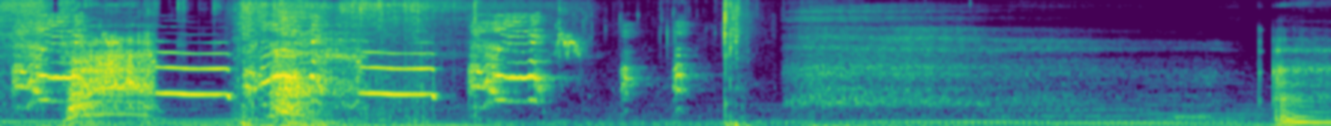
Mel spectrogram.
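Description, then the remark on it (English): A loud chicken crows twice like a rooster in harsh, strained bursts, followed by a few squawking clucks and a scuffling rustle, then a final short squawk at the end. “That's it, you filthy bird.”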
